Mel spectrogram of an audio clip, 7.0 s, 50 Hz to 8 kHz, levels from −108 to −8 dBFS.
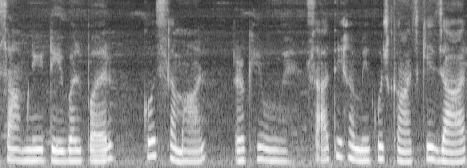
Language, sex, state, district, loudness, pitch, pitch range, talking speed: Hindi, female, Chhattisgarh, Raipur, -16 LUFS, 185 Hz, 175-205 Hz, 130 wpm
